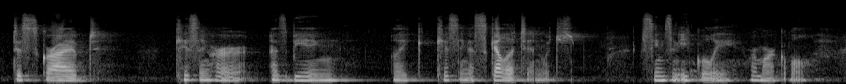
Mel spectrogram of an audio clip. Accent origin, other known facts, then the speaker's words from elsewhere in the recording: New England, United States; I am from New England, so I feel that I could say this.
